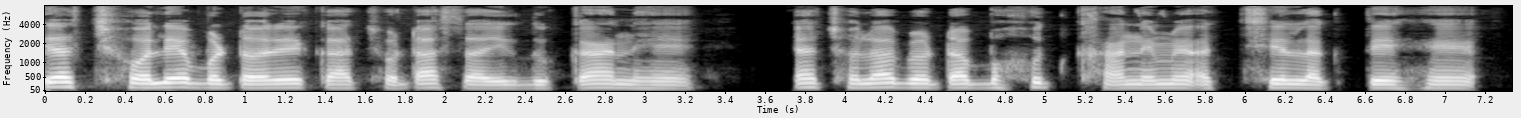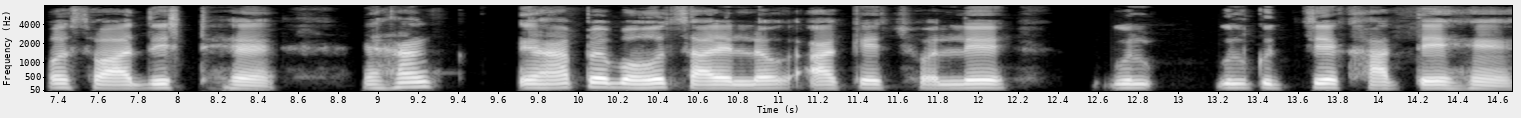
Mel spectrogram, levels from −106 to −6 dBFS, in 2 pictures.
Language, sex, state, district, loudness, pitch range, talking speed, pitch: Hindi, male, Jharkhand, Jamtara, -17 LUFS, 120-140 Hz, 130 wpm, 130 Hz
